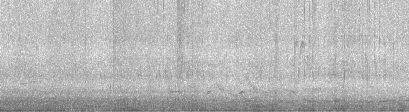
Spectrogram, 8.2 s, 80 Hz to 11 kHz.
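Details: Dense, continuous humming of hornets recorded 30 June 2020, a low buzzing tone with many harmonics and slight pitch wobble throughout; a few faint high bird notes are heard.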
